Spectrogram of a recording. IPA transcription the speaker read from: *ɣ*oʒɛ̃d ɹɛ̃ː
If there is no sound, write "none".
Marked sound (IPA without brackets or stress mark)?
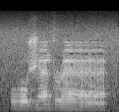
ɣ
